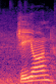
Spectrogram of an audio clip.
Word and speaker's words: Gyeon: I looked on to ji-yong I guess that's how you pronounce it it's a G ye o n I'm gonna put all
